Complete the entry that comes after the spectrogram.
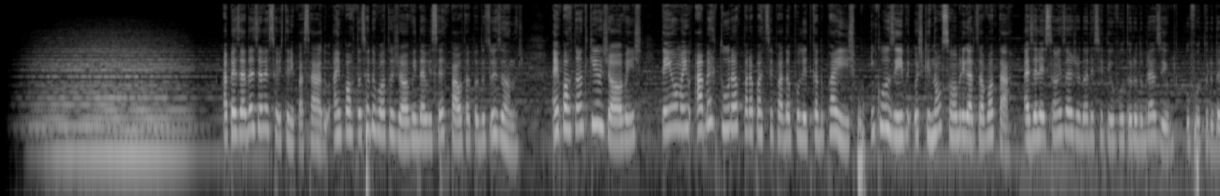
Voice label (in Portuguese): Spot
